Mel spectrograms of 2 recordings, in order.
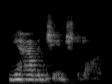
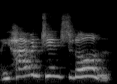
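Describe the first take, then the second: First: It is said in an angry, annoyed tone. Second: It is said in a delighted, admiring tone. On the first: The speaker resents that the person is still the same. "Like a little more angry" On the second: The speaker compliments the person on still looking young. "oh my God, you still look so young"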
